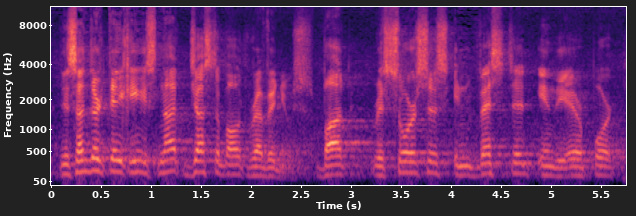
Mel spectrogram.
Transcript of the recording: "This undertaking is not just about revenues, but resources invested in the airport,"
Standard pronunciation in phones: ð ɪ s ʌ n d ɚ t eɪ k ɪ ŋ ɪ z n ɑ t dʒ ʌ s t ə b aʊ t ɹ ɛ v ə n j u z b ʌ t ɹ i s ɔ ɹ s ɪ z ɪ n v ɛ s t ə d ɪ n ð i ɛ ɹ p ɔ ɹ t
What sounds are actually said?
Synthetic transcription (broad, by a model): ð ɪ s ʌ n d ɚ t eɪ k ɪ ŋ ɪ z n ɑ t dʒ ʌ s t ə b aʊ t ɹ ɛ v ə n j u s b ʌ t ɹ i s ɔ ɹ s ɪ s ɪ n v ɛ s t ə d ɪ n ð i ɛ ɹ p ɔ ɹ t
